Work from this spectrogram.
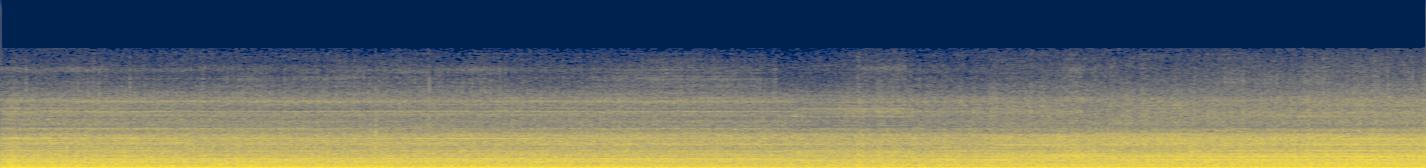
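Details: Kubota BX diesel tractor after fixing cold-weather fuel starvation (suspected gelled fuel): steady, even low diesel drone with no misses, knocks or hunting under light load; running clean.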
